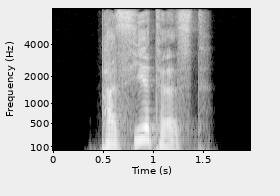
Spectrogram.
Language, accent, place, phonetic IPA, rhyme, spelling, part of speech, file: German, Germany, Berlin, [paˈsiːɐ̯təst], -iːɐ̯təst, passiertest, verb, De-passiertest.ogg
- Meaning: inflection of passieren: 1. second-person singular preterite 2. second-person singular subjunctive II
